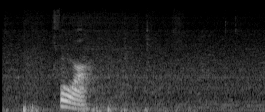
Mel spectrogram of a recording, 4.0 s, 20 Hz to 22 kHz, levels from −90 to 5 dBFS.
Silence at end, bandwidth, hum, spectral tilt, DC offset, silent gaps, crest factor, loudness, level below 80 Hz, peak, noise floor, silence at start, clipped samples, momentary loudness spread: 2.1 s; 14.5 kHz; none; -7.5 dB/octave; under 0.1%; none; 20 dB; -25 LUFS; -52 dBFS; -10 dBFS; -55 dBFS; 0.35 s; under 0.1%; 28 LU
